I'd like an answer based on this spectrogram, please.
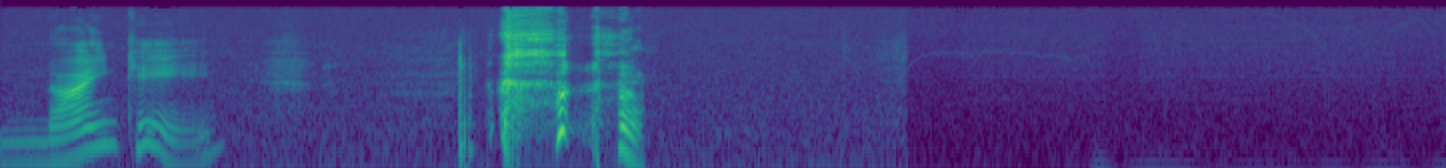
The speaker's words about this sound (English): Oh, man, I had a frog. I had a cough. I'm sorry.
